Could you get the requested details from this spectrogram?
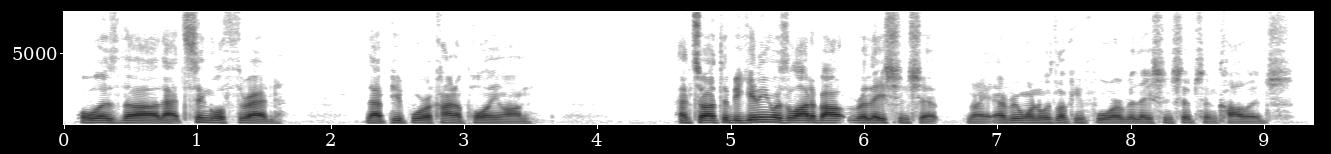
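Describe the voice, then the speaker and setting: A man's voice: medium pitch, a little mellow, dry recording. A man in his twenties from Maryland, a seminarian earnestly telling a story with many restarts. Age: 20s. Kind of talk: casual storytelling.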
